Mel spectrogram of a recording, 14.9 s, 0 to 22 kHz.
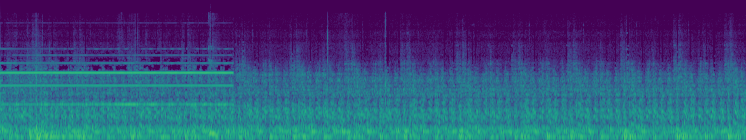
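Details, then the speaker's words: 6.5L turbo diesel dually, cold start in snow with no block heater: sluggish labored cranking about three pulses a second, not catching despite two new batteries; owner suspects the very old starter and missing big-three/starter wire upgrade. "she's not cranking fast there's two brand new batteries in here auto craft Gold's so who's that they weren't cranking or too fast though it could be because it's really old starter that could be it"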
